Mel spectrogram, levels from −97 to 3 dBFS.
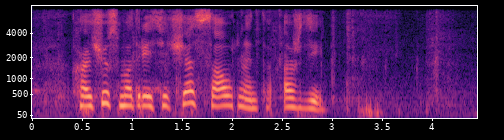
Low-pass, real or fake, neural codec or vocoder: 7.2 kHz; real; none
